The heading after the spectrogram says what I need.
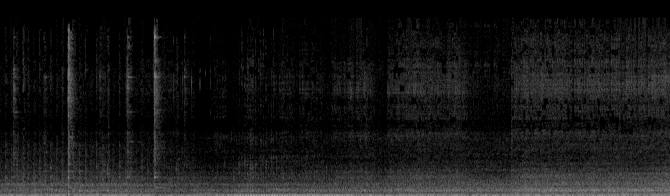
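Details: Farmall tractor engine after carburetor rebuild with a kit, started without choke: steady low beat picking up slightly around two seconds, firing evenly without sputter; running fine, fine tuning still to do.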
